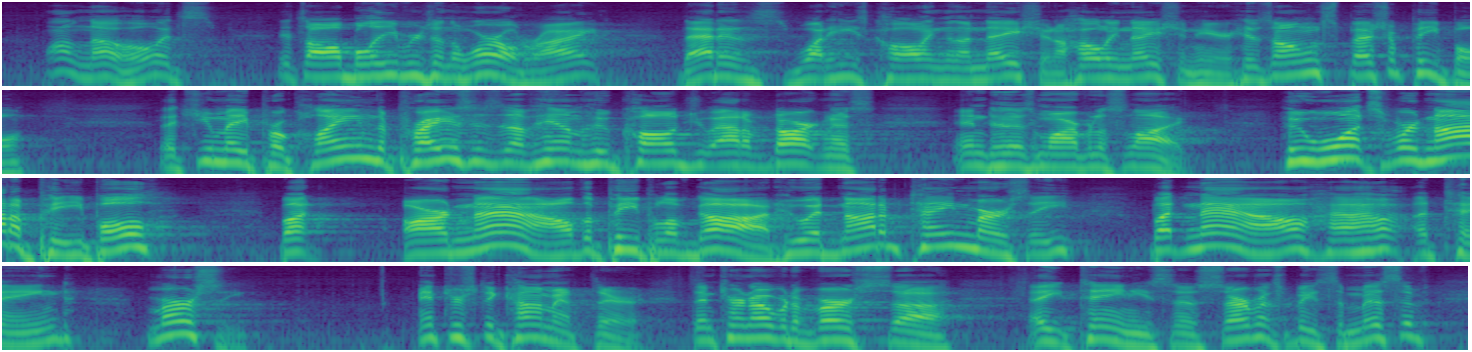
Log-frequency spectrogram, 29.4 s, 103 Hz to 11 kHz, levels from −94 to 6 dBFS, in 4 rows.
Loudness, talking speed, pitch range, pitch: -20 LUFS, 165 wpm, 155-210 Hz, 180 Hz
